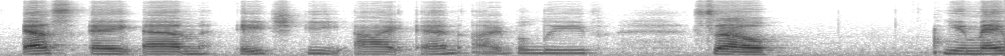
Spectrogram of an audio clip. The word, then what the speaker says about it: Samhain: We are also in what's called Samhein. There's different pronunciations. I think I'm doing the Scottish pronunciation of this, but we can, there's different Celtic type of pronunciations. So Samhain, this is a time when the veil is very thin.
